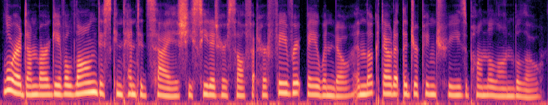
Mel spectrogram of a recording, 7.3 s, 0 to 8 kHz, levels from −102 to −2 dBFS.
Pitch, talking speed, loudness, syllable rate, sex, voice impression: 200 Hz, 220 wpm, -18 LUFS, 5.9 syllables/s, female, feminine, young, tensed, powerful, soft, slightly muffled, cute, calm, friendly, lively, slightly kind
